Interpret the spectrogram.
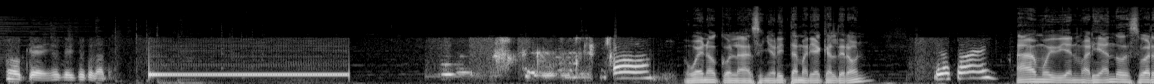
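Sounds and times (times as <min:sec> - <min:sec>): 
speech: 0:00.0 - 0:01.3, 0:05.8 - 0:08.8, 0:09.4 - 0:11.5
telephone ringback tone of an outgoing call: 0:01.5 - 0:03.5.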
